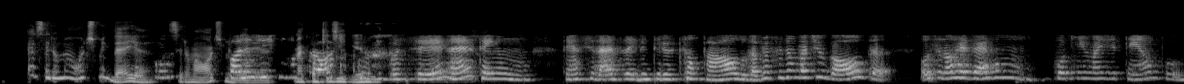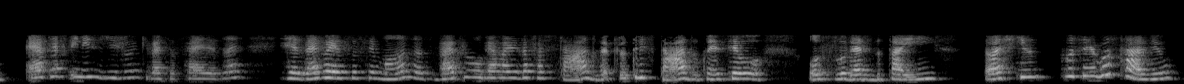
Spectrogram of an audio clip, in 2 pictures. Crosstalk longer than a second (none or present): present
